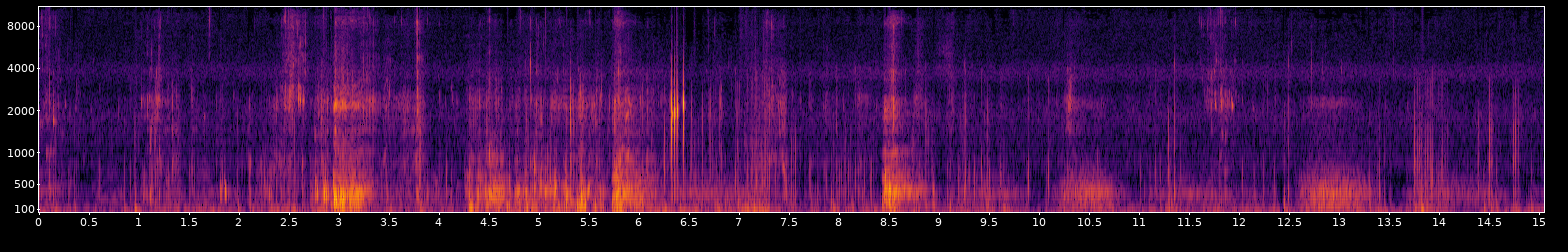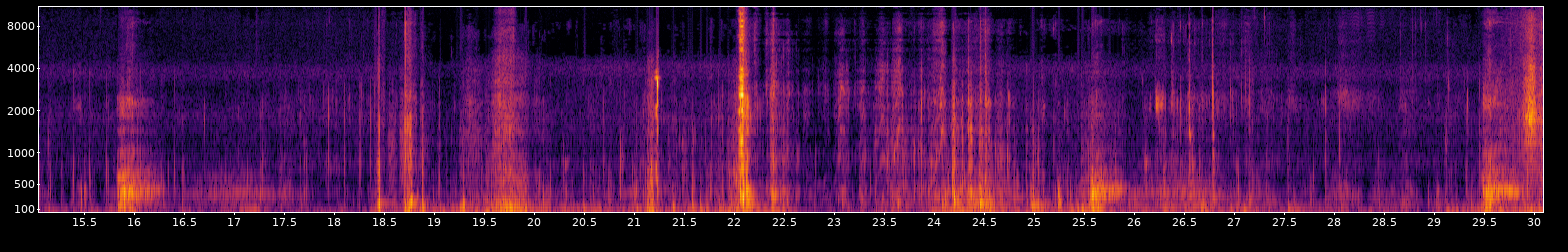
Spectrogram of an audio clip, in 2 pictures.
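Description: Muffled water sloshing and knocking picked up underwater by a hand-held action camera in its waterproof housing as a freediver swims at the surface, coming in irregular surges. Scattered sharp clicks, the loudest a single crack about two-thirds of the way through.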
